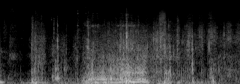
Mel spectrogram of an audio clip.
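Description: Clatter and rustling as a hand rummages among hand tools in a soft fabric tool bag, with a few sharp clicks of metal tools knocking together, mixed with handling noise from the camera being moved.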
